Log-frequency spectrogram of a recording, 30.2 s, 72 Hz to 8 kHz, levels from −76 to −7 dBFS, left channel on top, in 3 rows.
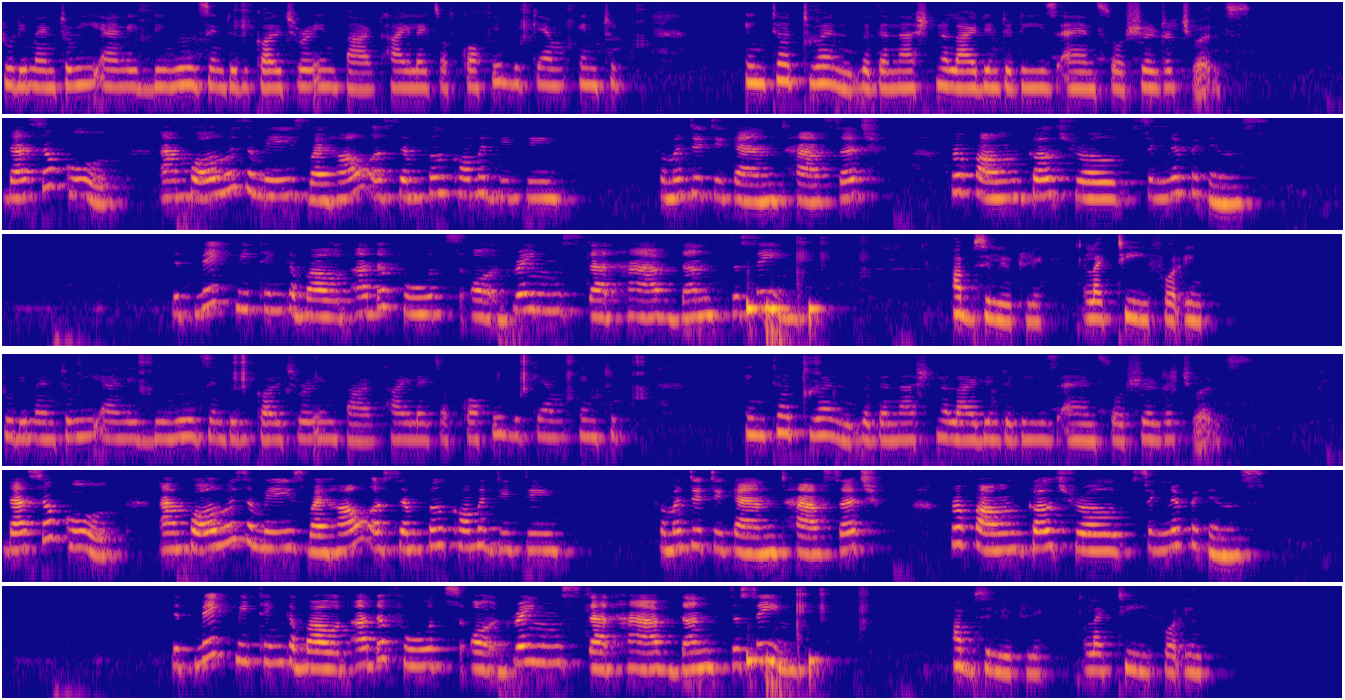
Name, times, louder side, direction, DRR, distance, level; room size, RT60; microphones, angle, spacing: voice 1, 0.0-4.7 4.9-5.1 5.6-9.4 25.7-26.3 27.3-27.9 28.2-29.1, left 4 dB, 45° left, 0.4 m, -32 dB
voice 2, 10.1-10.9 11.2-14.3 15.0-16.6 16.9-19.5 21.4-26.1, right 3 dB, 35° right, 0.7 m, -30 dB
6.6 x 3.9 x 4.0 m
head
